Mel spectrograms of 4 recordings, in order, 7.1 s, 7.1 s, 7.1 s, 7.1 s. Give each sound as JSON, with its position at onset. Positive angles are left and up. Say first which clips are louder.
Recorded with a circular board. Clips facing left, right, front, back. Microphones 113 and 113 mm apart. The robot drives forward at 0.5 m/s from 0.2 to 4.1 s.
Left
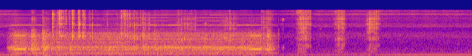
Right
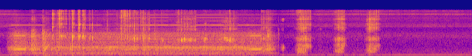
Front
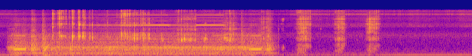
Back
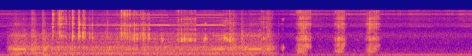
{"t": 0.8, "sound": "chewing", "louder": "right 3 dB, front 4 dB", "azimuth_deg": -50}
